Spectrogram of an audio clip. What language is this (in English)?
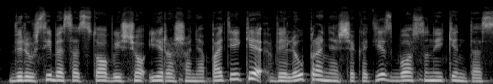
Lithuanian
